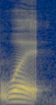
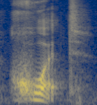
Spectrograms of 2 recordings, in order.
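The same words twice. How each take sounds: First: The word starts with plain w, no breathy h. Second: The word starts with breathy wh and a clear t. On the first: "not what" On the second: "She would pronounce the t, the W and the H"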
